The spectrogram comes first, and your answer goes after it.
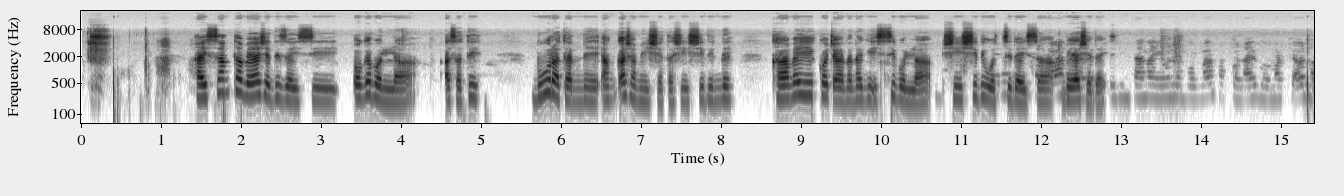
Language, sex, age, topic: Gamo, male, 18-24, government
